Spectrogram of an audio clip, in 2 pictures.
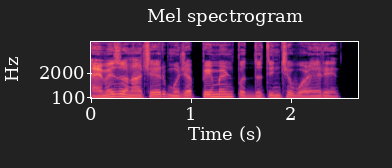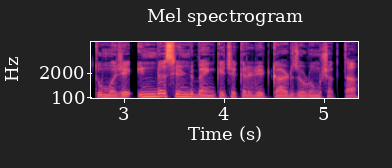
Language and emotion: Goan Konkani, neutral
